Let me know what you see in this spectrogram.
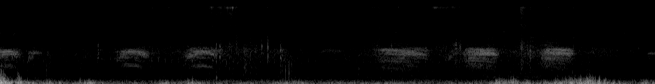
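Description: A bird calling: about six short calls at uneven intervals, over a low rumble.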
